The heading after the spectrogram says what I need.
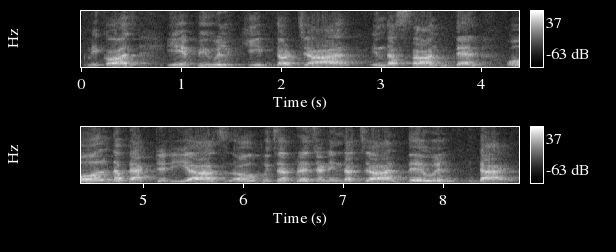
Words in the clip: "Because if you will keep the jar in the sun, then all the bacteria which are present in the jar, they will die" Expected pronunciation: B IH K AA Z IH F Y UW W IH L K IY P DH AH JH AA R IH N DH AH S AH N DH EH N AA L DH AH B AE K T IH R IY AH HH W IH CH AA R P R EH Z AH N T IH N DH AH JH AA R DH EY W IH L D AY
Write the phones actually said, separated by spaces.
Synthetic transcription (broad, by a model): B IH K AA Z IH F Y UW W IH L K IY P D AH JH AA R IH N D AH S AH N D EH N AA L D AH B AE K T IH R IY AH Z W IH CH AA R P R EH Z AH N T IH N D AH JH AA R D EY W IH L D AY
